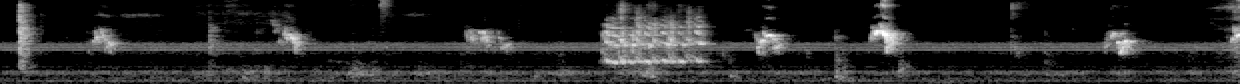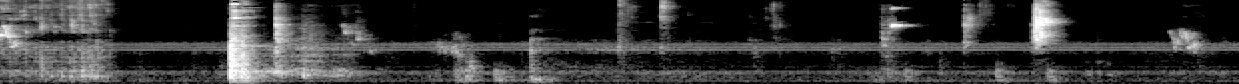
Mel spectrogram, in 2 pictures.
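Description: A caged pet bird chirping in short, scattered calls, with a longer squawk about four seconds in. A sharp knock about nine seconds in is the loudest sound.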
